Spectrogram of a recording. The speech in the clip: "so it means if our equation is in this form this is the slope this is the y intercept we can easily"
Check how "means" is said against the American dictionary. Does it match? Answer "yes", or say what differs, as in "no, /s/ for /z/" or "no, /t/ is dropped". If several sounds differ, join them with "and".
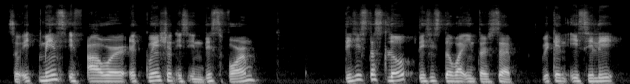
no, /s/ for /z/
